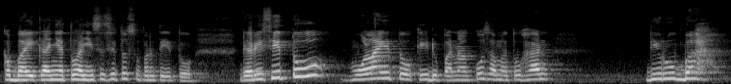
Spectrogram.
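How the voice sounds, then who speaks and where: A young woman, somewhat high-voiced, tells her testimony with lively, animated storytelling. She acts out the voices in her story and mixes in English phrases as she goes. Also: normal speed. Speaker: guest giving a testimony. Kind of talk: emotional testimony interview.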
